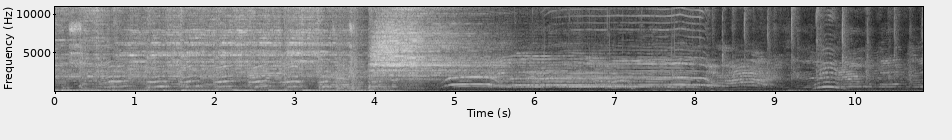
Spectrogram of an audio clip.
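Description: Live funk-rock band with electric bass, guitar and drums playing the last bars of a song, ending on a final crash about four seconds in. The crowd then whoops and yells, with a few handclaps near the end.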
